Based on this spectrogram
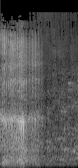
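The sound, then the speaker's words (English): A voice imitates a heavy, menacing breath, Philip Seymour Hoffman's breathing as heard in the Mission: Impossible III theme: a single raspy, throaty exhale, fairly loud, that fades away after about half a second into quiet. “It's the same theme, but you can hear Philip Seymour Hoffman breathing.”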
